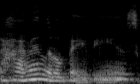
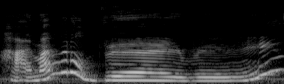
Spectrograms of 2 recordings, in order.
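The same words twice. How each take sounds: First: It is said in her normal voice. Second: It is said in a creepy, witchy voice.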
